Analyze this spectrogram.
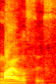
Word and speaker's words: মায়োসিস: পরবর্তীতে গ্রিক মূল শব্দ মায়ম। এর মানে হচ্ছে রাস পাওয়া। এর উপর ভিত্তি করে বানান করা হয় মায়োসিস। এখন এটি মায়োসিস হিসেবে হচ্ছে উচ্চারিত।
